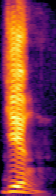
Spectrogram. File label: "ghing4", taiwanese syllable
